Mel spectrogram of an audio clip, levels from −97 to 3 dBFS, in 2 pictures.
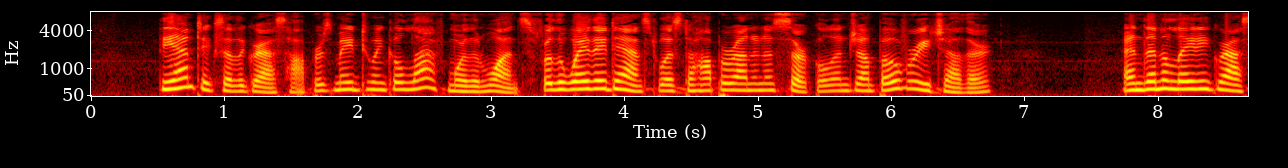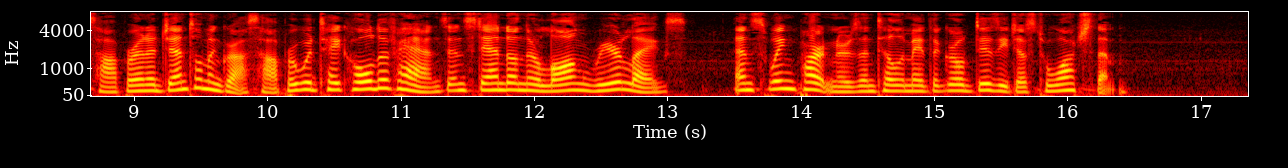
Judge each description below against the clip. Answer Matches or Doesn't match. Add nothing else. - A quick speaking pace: Matches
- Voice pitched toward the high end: Matches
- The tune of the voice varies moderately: Matches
